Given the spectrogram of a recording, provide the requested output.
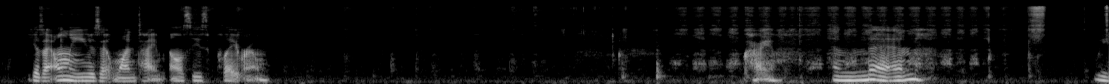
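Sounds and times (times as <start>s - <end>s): pencil scratching on paper: 2.7s - 11.0s.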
